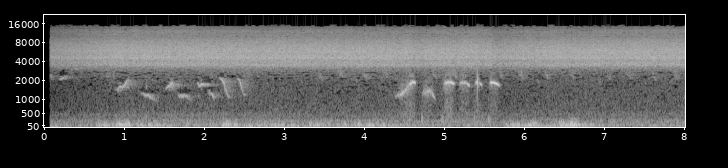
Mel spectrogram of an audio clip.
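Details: A male white-rumped shama sings two bursts of short, clear whistled notes, some rising, some dropping, over the loud, steady high buzz of cicadas, at Luodishan Nature Park, Mituo, Kaohsiung, Taiwan, 13 June 2018.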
